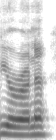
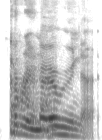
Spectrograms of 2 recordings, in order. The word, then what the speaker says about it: Aruna: you have when of Ura I always pronounce that wrong is Aruna ARA Aruna okay so you got book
